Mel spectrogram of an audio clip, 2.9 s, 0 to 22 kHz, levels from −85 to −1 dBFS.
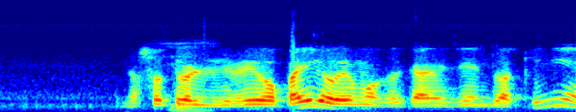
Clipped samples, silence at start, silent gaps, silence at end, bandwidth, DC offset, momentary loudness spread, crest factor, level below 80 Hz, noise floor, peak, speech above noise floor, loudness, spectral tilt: under 0.1%; 0.65 s; none; 0 s; 4.8 kHz; under 0.1%; 11 LU; 16 dB; -62 dBFS; -57 dBFS; -2 dBFS; 39 dB; -19 LUFS; -7 dB/octave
